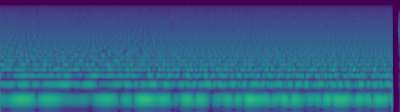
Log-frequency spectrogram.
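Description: Arturia MiniFreak V software synthesizer holding one note on a detuned SuperWave saw oscillator, with a slow wobble from the detuned voices beating against each other. The note cuts off sharply near the end.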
